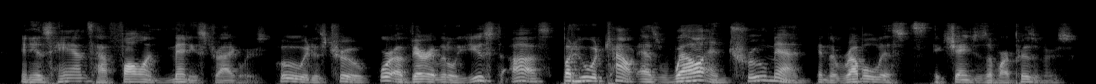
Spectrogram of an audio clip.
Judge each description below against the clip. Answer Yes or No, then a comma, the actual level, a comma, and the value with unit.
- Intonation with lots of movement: Yes, wide, 7.1 semitones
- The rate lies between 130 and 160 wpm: No, average, 190 wpm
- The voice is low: Yes, low, 115 Hz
